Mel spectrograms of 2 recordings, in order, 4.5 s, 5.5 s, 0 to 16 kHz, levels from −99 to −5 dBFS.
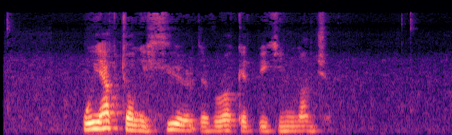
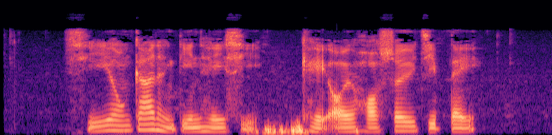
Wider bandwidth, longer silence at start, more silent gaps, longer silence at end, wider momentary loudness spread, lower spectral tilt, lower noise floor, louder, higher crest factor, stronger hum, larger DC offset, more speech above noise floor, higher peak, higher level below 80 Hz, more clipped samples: first, 11.5 kHz vs 7.4 kHz; first, 0.85 s vs 0.65 s; neither; first, 1.3 s vs 0.75 s; first, 16 LU vs 7 LU; first, -8 dB/octave vs -4.5 dB/octave; about the same, -58 dBFS vs -61 dBFS; about the same, -19 LUFS vs -21 LUFS; about the same, 18 dB vs 20 dB; neither; neither; about the same, 40 dB vs 40 dB; about the same, -2 dBFS vs -2 dBFS; second, -58 dBFS vs -42 dBFS; neither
